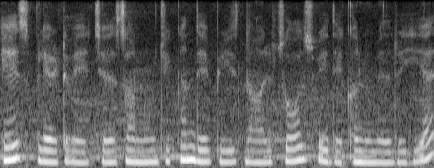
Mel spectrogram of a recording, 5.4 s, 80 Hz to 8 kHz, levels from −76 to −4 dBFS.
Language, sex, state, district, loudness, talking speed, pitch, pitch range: Punjabi, female, Punjab, Kapurthala, -16 LUFS, 165 wpm, 195 Hz, 190-220 Hz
